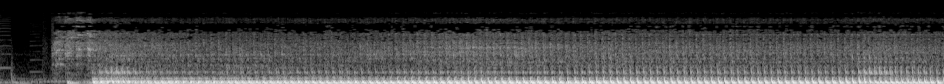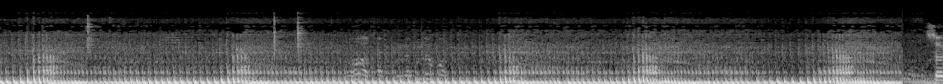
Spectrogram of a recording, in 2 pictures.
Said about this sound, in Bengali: চলো এক্সজস্ট ছাড়া একবার সাউন্ডটা শুনে নিই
